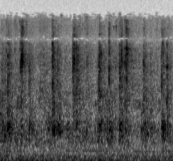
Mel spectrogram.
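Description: Horse hooves clip-clop steadily on cobblestones at lunchtime, a quick regular rhythm of sharp knocks repeating several times across the short stretch, clear with a low rumble beneath.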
